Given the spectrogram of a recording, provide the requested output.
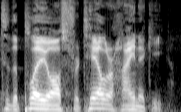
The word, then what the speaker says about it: Heinicke: Heinicke. Did I say it right? – Yeah. Taylor. Yeah. – Taylor Heinicke.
